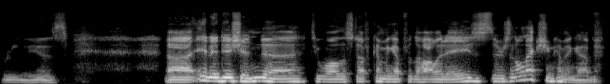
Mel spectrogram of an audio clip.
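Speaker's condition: No condition

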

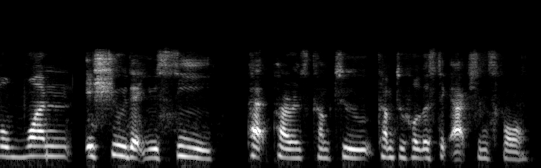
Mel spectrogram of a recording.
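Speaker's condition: No condition

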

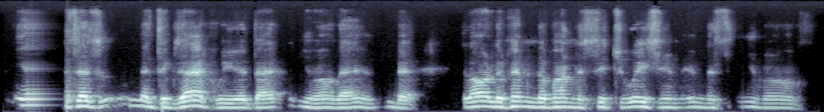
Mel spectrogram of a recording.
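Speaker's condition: Cerebral palsy; uses wheelchair for mobility

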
